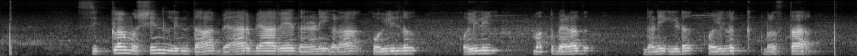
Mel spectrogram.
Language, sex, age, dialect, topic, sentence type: Kannada, male, 31-35, Northeastern, agriculture, statement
